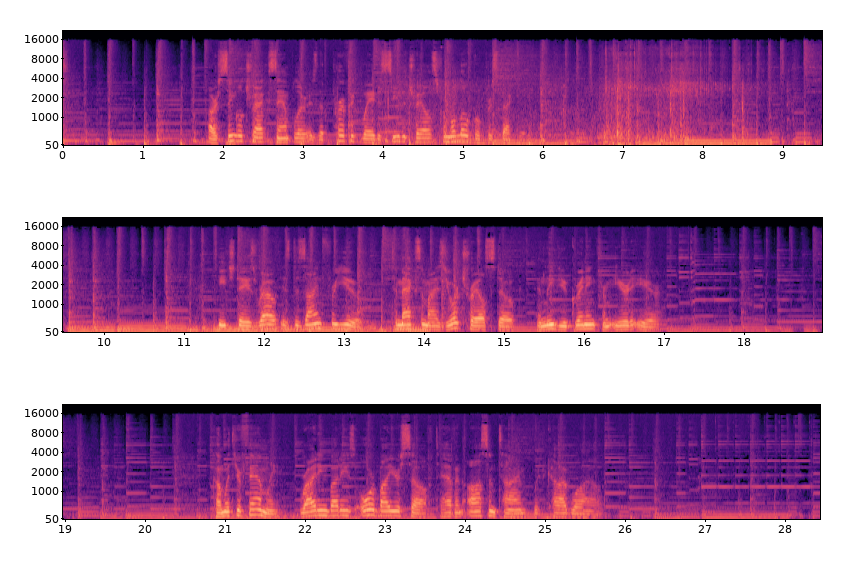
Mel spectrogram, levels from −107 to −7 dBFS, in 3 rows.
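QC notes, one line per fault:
No technical faults were found in this signal.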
